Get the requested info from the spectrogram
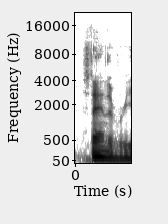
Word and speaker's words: Standefer: Did I say that right? – Standefer, yes. Standefer. Yeah, that's right.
